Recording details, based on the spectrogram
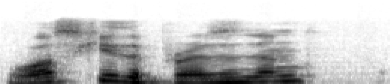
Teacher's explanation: the intonation goes up because it's a closed question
